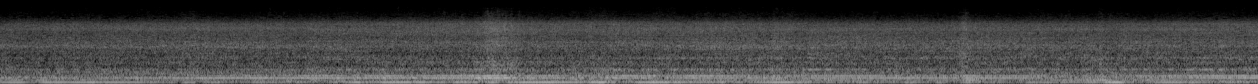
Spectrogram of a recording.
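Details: Candy Trio 9501/1X washing machine, new: constant deep hum with droning resonance through the wash cycle, noticeably louder than normal.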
